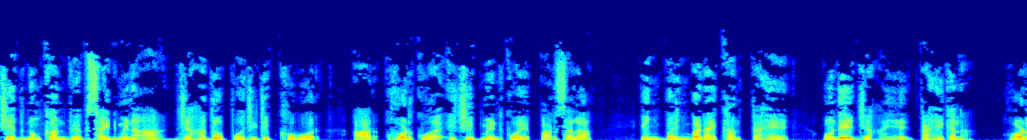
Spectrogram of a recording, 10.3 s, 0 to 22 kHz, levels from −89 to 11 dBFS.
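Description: From the start, the speech sounds swirly, smeared and hollow, and attacks blur. This is generation loss, likely from about ten rounds of lossy re-encoding, in a way that fits MP3 at 64 kbit/s. Each pass requantised on a shifted frame grid, stacking noise and spectral holes.

At 8.72 s the level drops by about 12 dB in a single step. Speech and background noise fall together. This is a sudden gain jump. A digital gain change was likely applied with no ramp. It lasts until 9.0 s.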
